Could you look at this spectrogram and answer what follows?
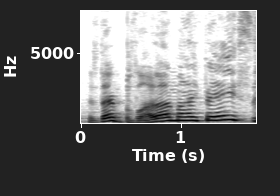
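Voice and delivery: high, loud, slow, panicked asking; alarmed question. Retold or imitated. Passenger asking the girl beside her, alarmed and high. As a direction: plead for an answer in shock. Asking stranger about bloody face.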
